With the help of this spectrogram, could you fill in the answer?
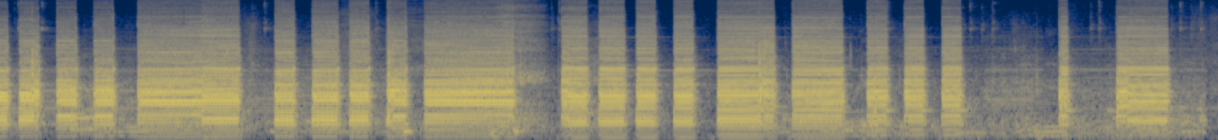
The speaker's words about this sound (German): wenn die Schüler und die Schülerin aus diesen alten diskreten Laufwerken, aus dem Elektroschrott Töne rausbringen. Jetzt sind alle drei miteinander spielen. Ah ja, das ist lauter. Und aber auch besser.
